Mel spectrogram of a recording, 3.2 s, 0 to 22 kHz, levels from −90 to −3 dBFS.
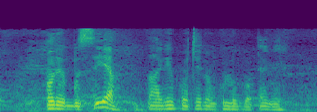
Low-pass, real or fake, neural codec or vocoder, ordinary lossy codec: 14.4 kHz; fake; codec, 32 kHz, 1.9 kbps, SNAC; AAC, 24 kbps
